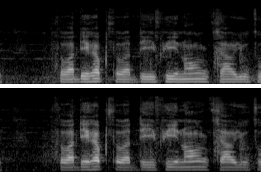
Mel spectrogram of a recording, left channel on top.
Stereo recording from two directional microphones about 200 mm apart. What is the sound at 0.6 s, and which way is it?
Speech, centre (ahead or behind).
